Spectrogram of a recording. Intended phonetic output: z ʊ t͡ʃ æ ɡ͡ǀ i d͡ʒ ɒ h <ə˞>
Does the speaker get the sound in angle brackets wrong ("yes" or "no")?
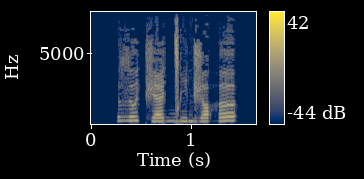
yes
